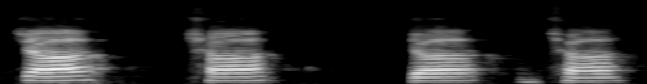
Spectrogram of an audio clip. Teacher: आपकी जीभ मुंह में कहां जा रही है? तालु तालु तालु में जा रही है। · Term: तालाव्य व्यंजन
